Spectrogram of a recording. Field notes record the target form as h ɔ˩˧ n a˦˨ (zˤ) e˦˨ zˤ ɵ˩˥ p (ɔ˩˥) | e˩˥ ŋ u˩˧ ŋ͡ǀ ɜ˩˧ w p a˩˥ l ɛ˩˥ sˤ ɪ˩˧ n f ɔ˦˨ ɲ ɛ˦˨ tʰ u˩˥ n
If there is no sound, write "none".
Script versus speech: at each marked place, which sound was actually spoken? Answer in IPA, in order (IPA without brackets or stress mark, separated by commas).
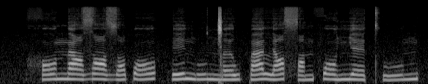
zˤ, ɔ˩˥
